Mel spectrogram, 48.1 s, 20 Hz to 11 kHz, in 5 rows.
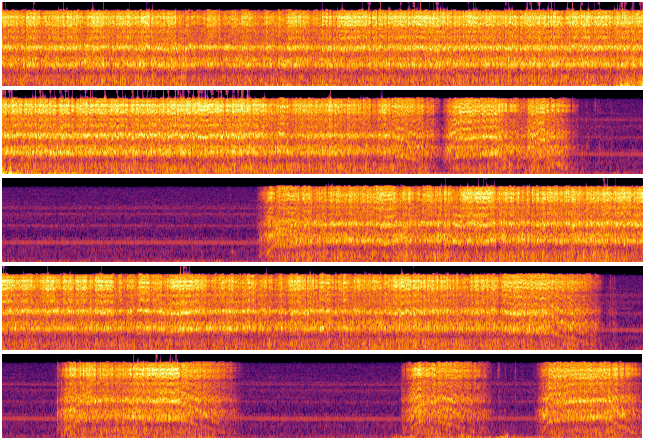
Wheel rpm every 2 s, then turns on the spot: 230, 230, 230, 230, 230, 230, 220, 220, 110, 10, 0, 50, 220, 230, 230, 230, 230, 230, 150, 30, 160, 0, 30, 110.
18-20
